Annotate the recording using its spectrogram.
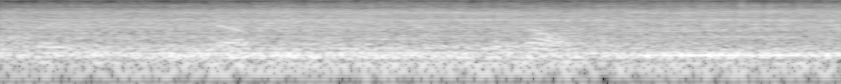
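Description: A steady low mechanical hum, like an engine idling, with a constant low tone and no change in level. Faint voices murmur in the background.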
